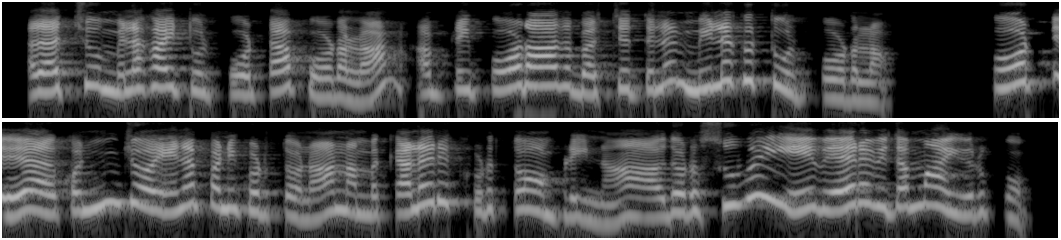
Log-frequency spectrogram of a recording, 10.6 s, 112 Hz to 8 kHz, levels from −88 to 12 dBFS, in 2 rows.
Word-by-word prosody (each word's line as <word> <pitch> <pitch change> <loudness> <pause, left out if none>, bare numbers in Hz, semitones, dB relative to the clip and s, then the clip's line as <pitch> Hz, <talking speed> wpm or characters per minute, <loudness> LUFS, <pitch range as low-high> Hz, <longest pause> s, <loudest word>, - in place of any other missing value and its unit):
அதாச்சும் 300 +3 +2
மிளகாய் 340 +2 +3
தூள் 295 -1 -9
போட்டா 270 +3 -1
போடலாம். 240 - -3 0.2
அப்டி 280 +3 -5
போடாத 370 +3 +4
பட்சத்தில 315 +5 -4 0.2
மிளகு 445 +6 +2
தூள் 310 -9 -7
போடலாம். 220 -3 -8 0.5
போட்டு 420 +7 0
அது 290 - +4
கொஞ்சம் 355 +1 0
என்ன 340 +6 +4
பண்ணிக் 330 -3 -1
கொடுத்தோம்னா 265 -6 -5
நம்ப 270 -2 -4
கெலரி 390 +9 +5
குடுத்தோம் 320 -1 -6
அப்படின்னா, 235 -5 -8 0.2
அதோட 290 +5 -3
சுவையே 385 -4 +3
வேற 340 +6 +6
விதமா 355 +2 0 0.2
இருக்கும். 265 -5 -15
315 Hz, 150 wpm, -23 LUFS, 275-365 Hz, 0.5 s, வேற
